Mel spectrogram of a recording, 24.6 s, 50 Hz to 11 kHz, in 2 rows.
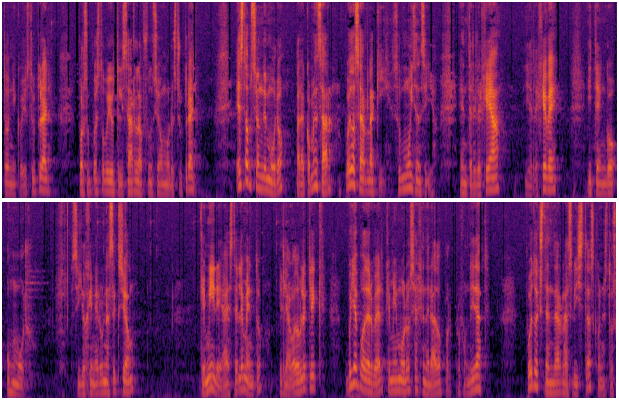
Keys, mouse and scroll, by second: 1.0 ctrl+click, 3.8 click, 9.3 click, 10.9 click, 12.5 scroll up 2, 13.2 scroll down 2, 14.3 click, 15.3 click, 16.2 click, 17.8 click, 18.0 click, 19.0-19.9 typing, 19.8-20.2 scroll down 2, 20.2 middle click, 20.2 scroll up 2, 21.0 click, 22.0-23.3 drag.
